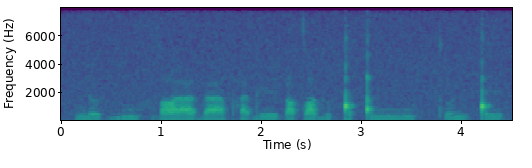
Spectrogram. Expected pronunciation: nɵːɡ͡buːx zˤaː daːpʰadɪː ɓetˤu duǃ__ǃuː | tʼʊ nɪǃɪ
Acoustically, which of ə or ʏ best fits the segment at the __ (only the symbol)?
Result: ə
